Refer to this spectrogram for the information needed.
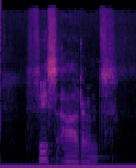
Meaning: osprey (Pandion haliaetus)
- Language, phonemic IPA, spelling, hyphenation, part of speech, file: Dutch, /ˈvɪsˌaː.rənt/, visarend, vis‧arend, noun, Nl-visarend.ogg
